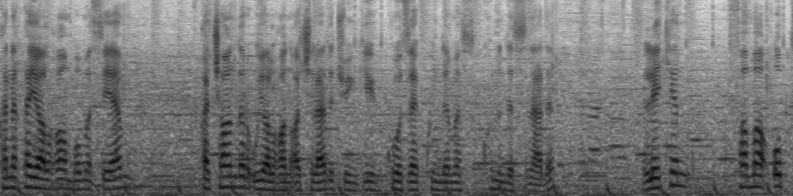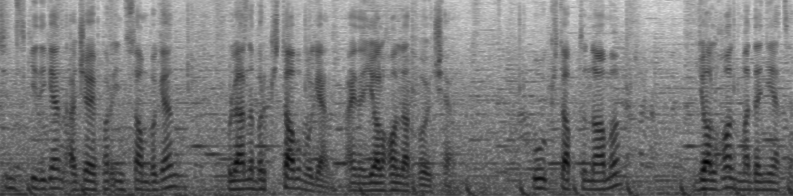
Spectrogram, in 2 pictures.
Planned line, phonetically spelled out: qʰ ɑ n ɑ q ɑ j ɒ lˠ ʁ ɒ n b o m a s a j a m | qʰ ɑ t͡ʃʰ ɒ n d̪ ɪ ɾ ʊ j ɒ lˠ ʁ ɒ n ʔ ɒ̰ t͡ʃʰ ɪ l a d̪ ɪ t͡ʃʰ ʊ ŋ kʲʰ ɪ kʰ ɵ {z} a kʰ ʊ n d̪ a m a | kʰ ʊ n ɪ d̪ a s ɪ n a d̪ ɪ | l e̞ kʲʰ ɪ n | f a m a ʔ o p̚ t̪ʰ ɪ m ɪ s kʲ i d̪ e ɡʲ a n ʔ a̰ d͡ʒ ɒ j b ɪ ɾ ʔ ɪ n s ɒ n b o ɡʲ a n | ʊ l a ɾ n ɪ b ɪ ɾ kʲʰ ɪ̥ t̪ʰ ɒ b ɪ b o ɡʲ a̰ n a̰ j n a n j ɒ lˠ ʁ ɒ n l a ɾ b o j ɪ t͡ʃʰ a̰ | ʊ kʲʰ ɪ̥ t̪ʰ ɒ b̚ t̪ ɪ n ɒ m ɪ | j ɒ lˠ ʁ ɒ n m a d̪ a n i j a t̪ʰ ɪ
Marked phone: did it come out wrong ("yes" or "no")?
no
